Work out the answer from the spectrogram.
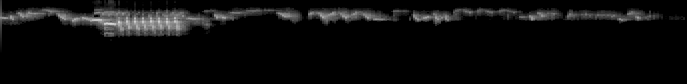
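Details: A single rapid, rattling trill from a Japanese robin, opening with a high clear note, over a steady background of faint high-pitched twittering from other birds.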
